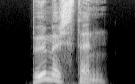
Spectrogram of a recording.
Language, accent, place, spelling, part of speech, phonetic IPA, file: German, Germany, Berlin, böhmischsten, adjective, [ˈbøːmɪʃstn̩], De-böhmischsten.ogg
- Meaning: 1. superlative degree of böhmisch 2. inflection of böhmisch: strong genitive masculine/neuter singular superlative degree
